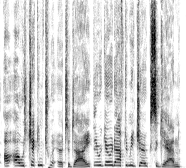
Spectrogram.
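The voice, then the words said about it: Imitates another person's voice. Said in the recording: “That's my Ricky Gervais impression.”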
